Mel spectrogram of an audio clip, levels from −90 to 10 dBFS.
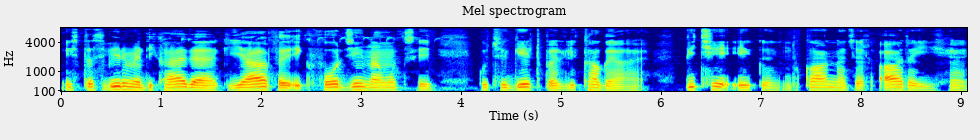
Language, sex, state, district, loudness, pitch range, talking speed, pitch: Hindi, male, Haryana, Jhajjar, -17 LUFS, 115-130 Hz, 170 wpm, 125 Hz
